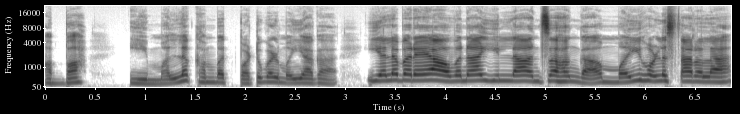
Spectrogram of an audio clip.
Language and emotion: Kannada, surprised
